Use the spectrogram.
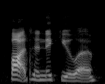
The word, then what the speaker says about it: Botanicula: their children because it's called i mean like button nicola was was a game man it was oh that's how you say it okay bought to nicula yeah play that one but yeah it looks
